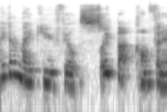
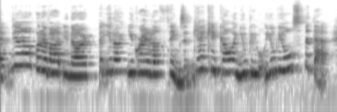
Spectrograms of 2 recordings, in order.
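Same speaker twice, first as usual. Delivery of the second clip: much higher, upbeat encouraging friend; supportive cheerleader; 11 semitones higher than usual. Retold or imitated. Cheering on a best friend who forgot details, high and upbeat. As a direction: lift your friend up with bright pep. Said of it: "Or would you say".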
